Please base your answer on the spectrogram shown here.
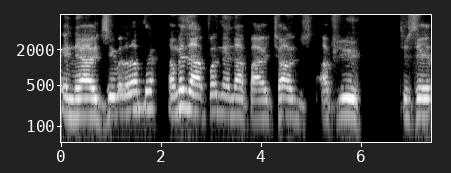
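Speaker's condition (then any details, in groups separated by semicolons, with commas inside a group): Motor neurone disease; progressive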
